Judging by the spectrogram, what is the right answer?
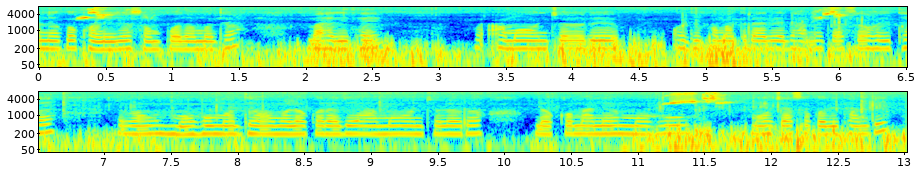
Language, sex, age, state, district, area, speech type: Odia, female, 45-60, Odisha, Subarnapur, urban, spontaneous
